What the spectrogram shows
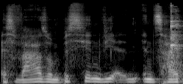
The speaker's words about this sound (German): Hast du gerade, hast du gerade gerülpst oder hast du, was hast du? Ich wollte gerade den Kuchen, den ich nebenher esse, äh, eine mundfertige Portion äh, mit dem, mit der Gabel äh, einteilen und.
